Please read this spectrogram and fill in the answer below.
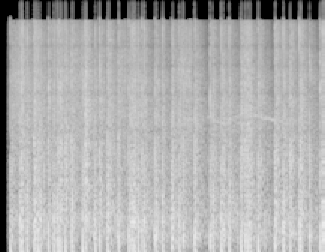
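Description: Fireworks going off in a rapid, unbroken volley of loud sharp bangs, more than ten a second, starting just after the beginning.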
